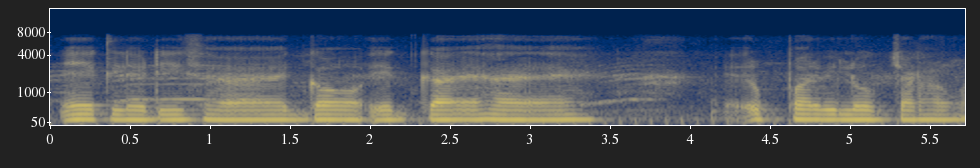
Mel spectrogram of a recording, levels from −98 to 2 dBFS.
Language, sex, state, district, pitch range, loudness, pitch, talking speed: Hindi, male, Bihar, East Champaran, 120-125 Hz, -23 LUFS, 120 Hz, 135 wpm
